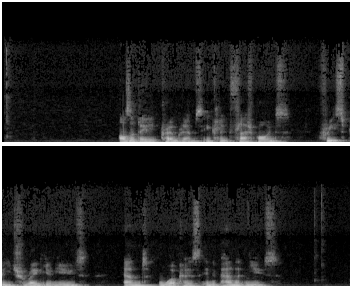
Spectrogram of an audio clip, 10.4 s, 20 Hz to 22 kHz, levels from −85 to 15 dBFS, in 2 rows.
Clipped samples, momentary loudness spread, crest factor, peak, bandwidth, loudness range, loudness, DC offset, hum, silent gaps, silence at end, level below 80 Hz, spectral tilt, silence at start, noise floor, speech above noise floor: under 0.1%; 8 LU; 18 dB; -2 dBFS; 15.5 kHz; 2 LU; -19 LUFS; under 0.1%; none; none; 1.15 s; -42 dBFS; -7.5 dB/octave; 1.75 s; -63 dBFS; 44 dB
